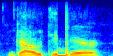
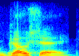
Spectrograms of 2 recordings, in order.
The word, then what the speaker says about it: Gautier: and I was like, I passed the sign, Gautier. He's like, what? Gautier? I don't know. He said, oh, Gaucher. I Yeah. was like, Gautier is Gaucher?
